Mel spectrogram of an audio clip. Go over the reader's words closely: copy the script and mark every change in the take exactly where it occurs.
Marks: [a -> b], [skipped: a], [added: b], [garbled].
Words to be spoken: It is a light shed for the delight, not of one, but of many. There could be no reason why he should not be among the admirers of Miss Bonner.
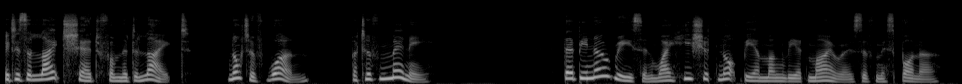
It is a light shed [for -> from] the delight, not of one, but of many. There [skipped: could] be no reason why he should not be among the admirers of Miss Bonner.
